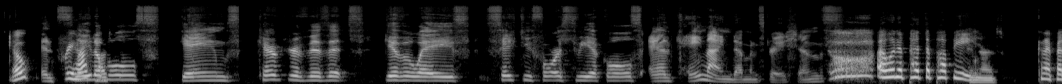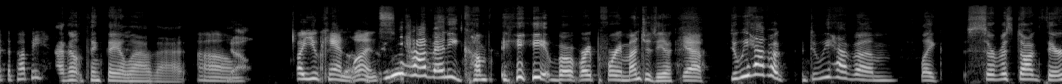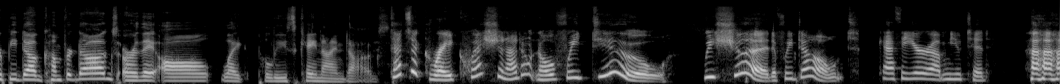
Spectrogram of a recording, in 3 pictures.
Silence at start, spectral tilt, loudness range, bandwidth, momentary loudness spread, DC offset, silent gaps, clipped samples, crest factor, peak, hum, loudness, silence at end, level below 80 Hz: 0.1 s; -4.5 dB/octave; 8 LU; 17 kHz; 15 LU; under 0.1%; none; under 0.1%; 20 dB; -2 dBFS; none; -20 LUFS; 0 s; -60 dBFS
